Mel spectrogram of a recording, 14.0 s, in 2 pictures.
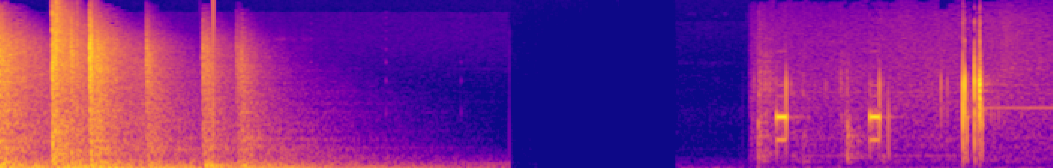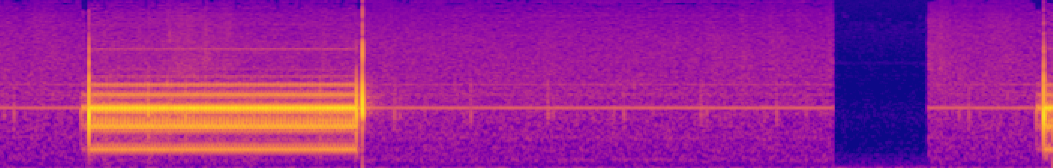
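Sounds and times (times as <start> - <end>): loud phone tone: 7.0 - 12.6, 13.3 - 14.0
faint steady tone: 13.2 - 14.0.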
